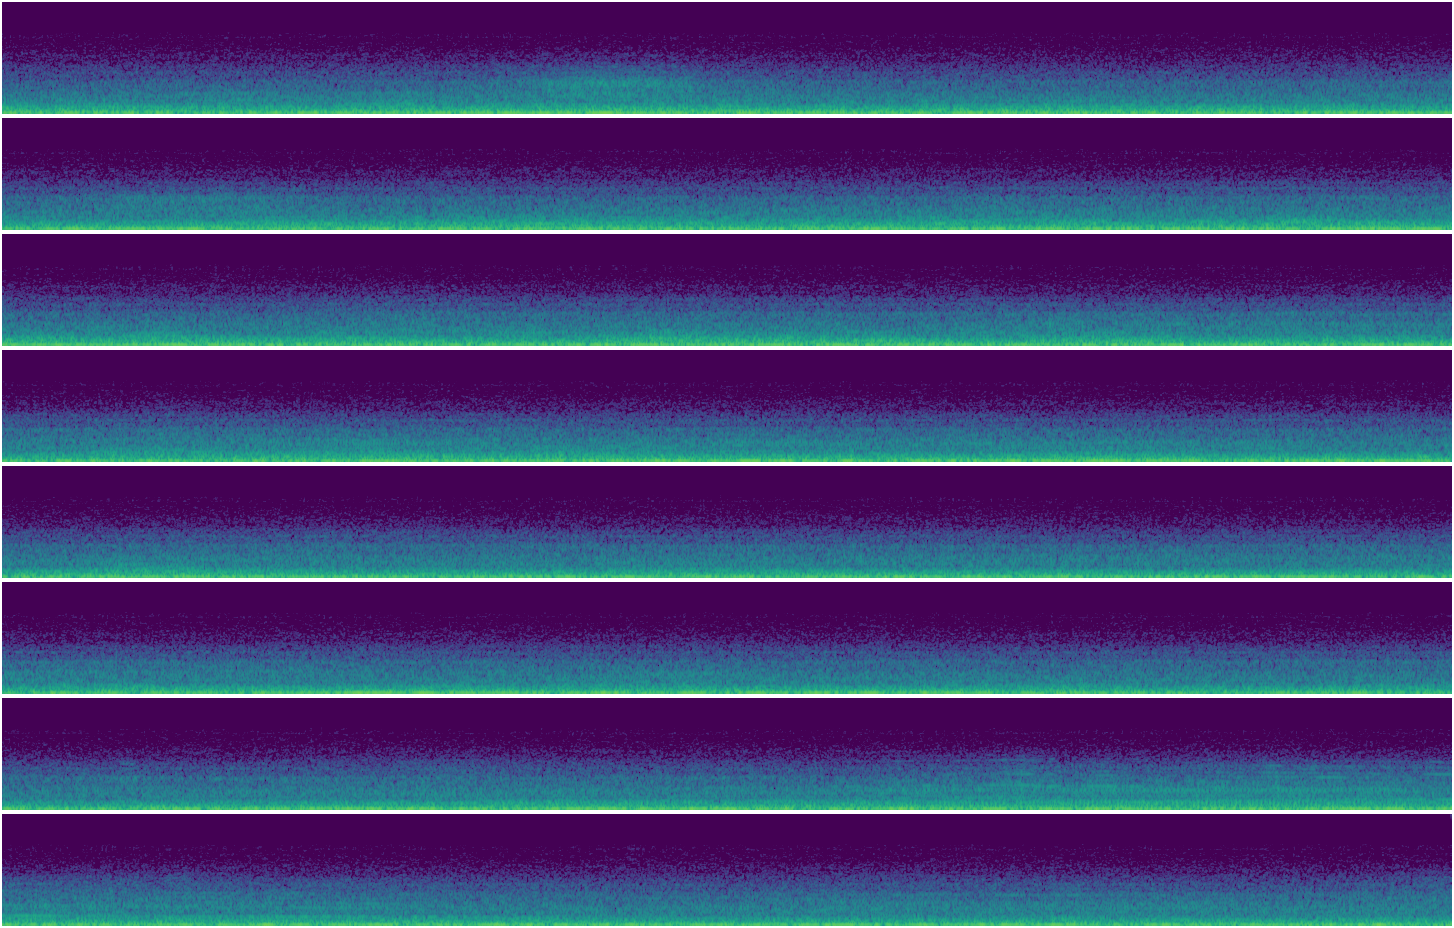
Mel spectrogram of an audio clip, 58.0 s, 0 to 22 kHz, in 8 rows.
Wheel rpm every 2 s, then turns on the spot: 0, 0, 0, 0, 0, 0, 0, 0, 0, 0, 0, 0, 0, 0, 0, 0, 0, 0, 0, 0, 0, 0, 0, 0, 0, 0, 0, 0, 0.
none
